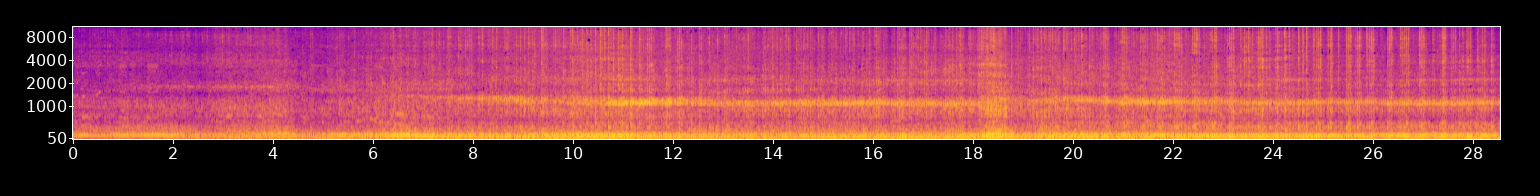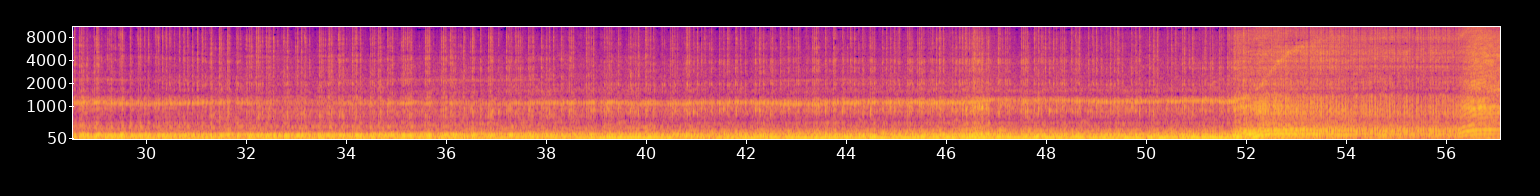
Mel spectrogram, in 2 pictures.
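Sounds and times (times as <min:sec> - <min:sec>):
car engine idling and revving: 0:00.0 - 0:57.0.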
